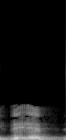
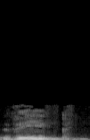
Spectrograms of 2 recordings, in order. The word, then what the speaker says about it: ذئب: هذا التسهيل، هذا لغة قريش لا تلفظ الهمز، يسمونه النبر وكانوا يكرهون النبر، فيقولون مثلا في ذئب ذيب ذيب.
